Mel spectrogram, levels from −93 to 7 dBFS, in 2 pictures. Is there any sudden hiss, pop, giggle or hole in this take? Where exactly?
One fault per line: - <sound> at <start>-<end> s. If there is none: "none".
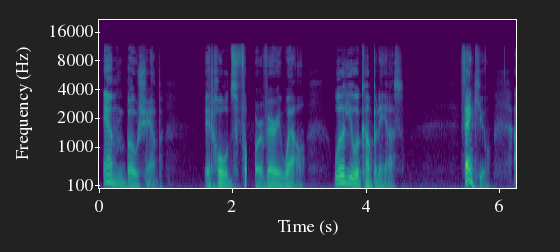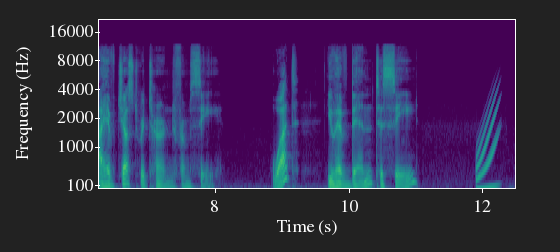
- dropout at 2.2-2.3 s
- chirp at 11.9-12.3 s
